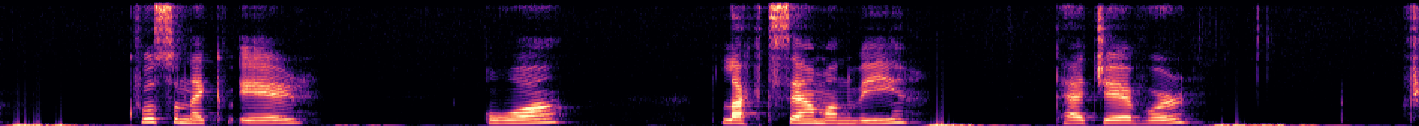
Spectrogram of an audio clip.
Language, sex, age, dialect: Faroese, female, 15-35, Suðurstreymoy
